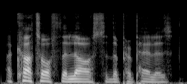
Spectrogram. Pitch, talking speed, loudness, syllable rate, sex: 125 Hz, 255 wpm, -20 LUFS, 6.0 syllables/s, male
